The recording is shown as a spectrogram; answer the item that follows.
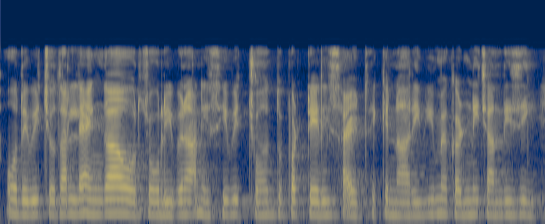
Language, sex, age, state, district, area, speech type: Punjabi, female, 45-60, Punjab, Ludhiana, urban, spontaneous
